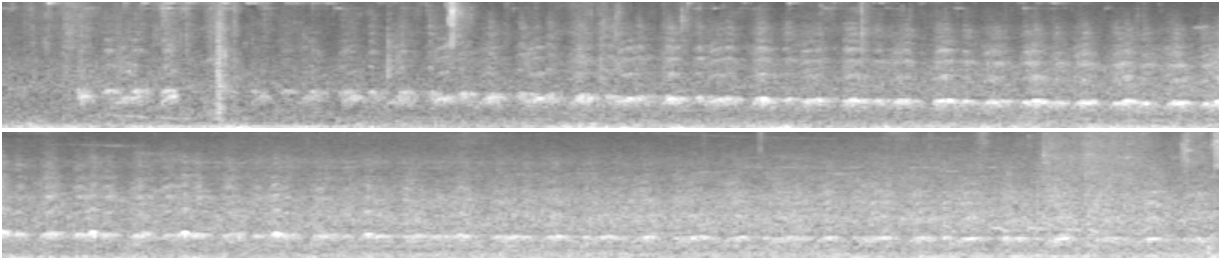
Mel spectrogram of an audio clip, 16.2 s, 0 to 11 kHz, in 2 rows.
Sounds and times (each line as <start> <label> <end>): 11.0 river 16.2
